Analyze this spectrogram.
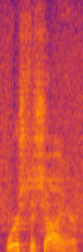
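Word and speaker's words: Worcestershire: have to say what it is wor AER worshire however you want to pronounce it no matter how I say it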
